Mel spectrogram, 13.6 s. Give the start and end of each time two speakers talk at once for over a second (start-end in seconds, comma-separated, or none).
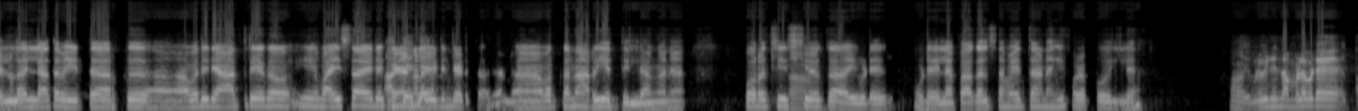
none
